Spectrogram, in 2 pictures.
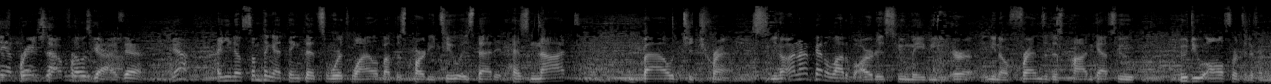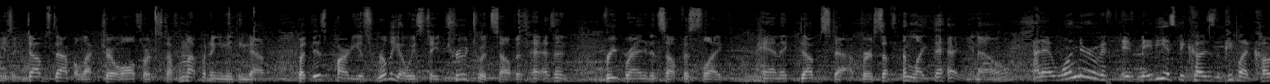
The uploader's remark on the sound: In an interview recorded at the last Panic dance party at Darkroom.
